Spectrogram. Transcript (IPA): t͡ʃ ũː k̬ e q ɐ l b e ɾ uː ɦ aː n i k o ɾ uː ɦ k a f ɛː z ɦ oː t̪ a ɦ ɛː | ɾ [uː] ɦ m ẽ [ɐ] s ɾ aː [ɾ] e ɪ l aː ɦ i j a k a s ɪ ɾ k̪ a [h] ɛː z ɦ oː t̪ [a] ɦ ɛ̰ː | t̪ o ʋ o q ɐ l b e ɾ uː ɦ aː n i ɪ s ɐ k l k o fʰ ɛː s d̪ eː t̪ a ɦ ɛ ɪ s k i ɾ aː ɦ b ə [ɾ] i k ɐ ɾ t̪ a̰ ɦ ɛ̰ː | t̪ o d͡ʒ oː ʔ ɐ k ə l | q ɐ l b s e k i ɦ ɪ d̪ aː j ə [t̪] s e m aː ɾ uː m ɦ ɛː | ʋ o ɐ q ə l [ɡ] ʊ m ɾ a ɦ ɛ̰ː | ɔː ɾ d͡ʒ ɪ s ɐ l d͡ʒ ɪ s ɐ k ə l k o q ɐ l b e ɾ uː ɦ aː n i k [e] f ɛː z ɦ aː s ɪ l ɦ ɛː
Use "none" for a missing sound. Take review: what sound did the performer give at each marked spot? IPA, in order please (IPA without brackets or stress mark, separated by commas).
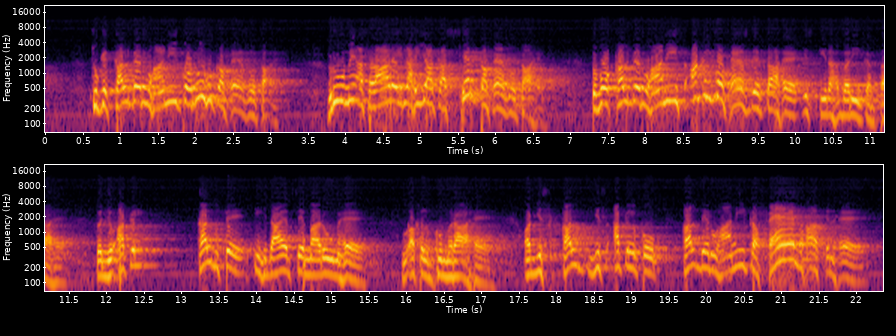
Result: uː, ɐ, ɾ, f, a, ɾ, t̪, ɡ, a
